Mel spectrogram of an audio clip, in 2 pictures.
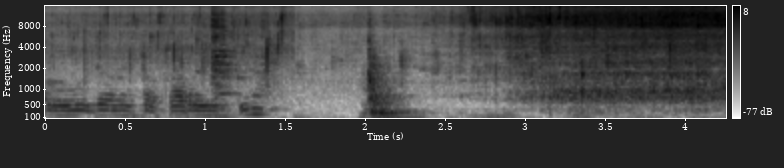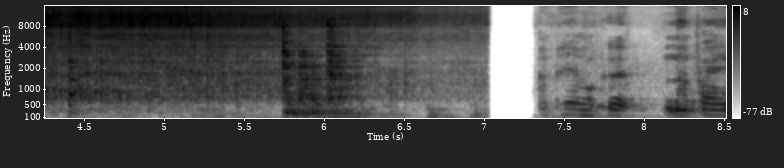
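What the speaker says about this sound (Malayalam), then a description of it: "വറവിടാണ് കേട്ടോ കറിക്ക്." Onions and curry leaves tempering in hot oil in a non-stick pan, sizzling into a loud, steady hiss that swells for several seconds and then cuts off, with someone speaking before and after.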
